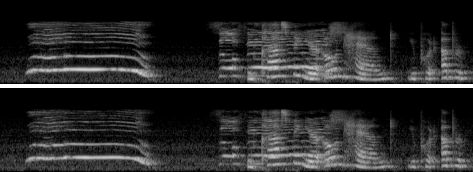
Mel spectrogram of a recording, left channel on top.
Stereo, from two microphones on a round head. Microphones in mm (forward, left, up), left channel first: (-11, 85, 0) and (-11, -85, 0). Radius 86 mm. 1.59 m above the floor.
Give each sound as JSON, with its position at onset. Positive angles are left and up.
{"t": 0.2, "sound": "a shout", "side_deg": 10, "distance_m": 0.9}
{"t": 2.5, "sound": "a woman speaking", "side_deg": 0, "distance_m": 0.6}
